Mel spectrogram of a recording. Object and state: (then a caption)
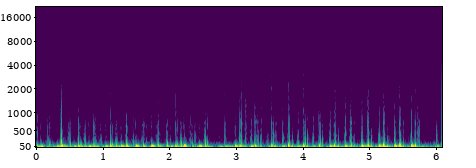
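Metal microphone. Fingertips of both hands tap quickly and steadily on the metal capsules of a silver dual-capsule microphone. Each tap lands as a short, dull, low thud with almost no ring, and the rapid taps overlap into a continuous, even patter like soft clip-clopping.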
